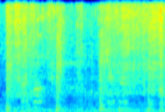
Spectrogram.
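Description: Crackly rustling of artificial pine wreaths and their plastic packaging as they are handled, over a steady low rumble of the phone being handled.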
